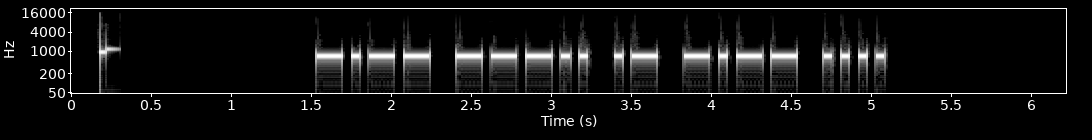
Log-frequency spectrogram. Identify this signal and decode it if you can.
Morse code, heard as a keyed tone, about 22 wpm, 690 Hz. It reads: Y8AYH
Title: Code Groups - 5 Letter:Numbers - 22wpm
